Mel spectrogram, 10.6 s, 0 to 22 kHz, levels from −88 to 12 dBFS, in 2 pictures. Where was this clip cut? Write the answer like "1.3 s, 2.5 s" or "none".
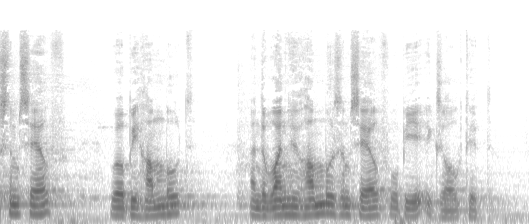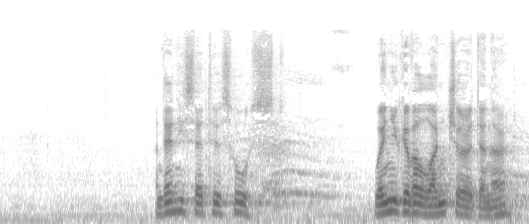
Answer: none

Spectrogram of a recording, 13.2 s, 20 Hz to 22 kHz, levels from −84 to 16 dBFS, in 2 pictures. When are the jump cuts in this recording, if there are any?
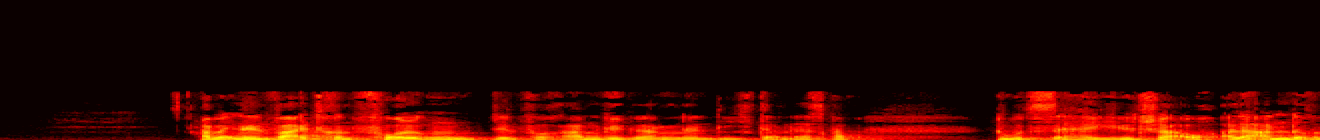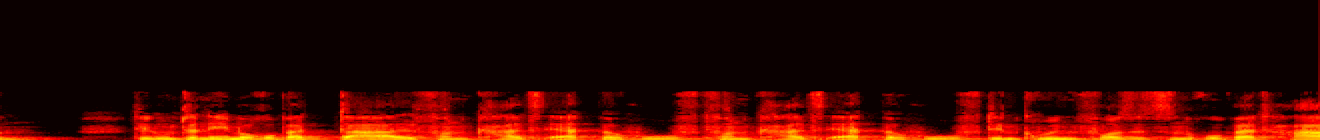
2.5 s, 4.1 s, 7.0 s, 10.1 s

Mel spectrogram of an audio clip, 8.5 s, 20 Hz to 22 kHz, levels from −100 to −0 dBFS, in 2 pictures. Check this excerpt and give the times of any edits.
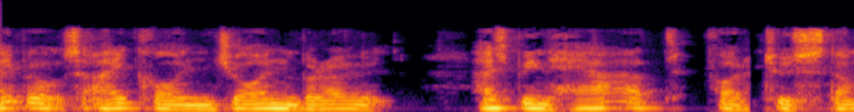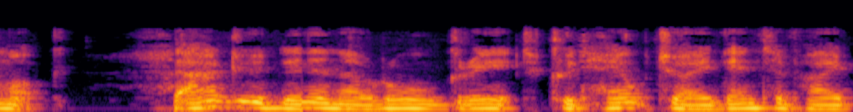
3.7 s, 5.1 s, 5.8 s

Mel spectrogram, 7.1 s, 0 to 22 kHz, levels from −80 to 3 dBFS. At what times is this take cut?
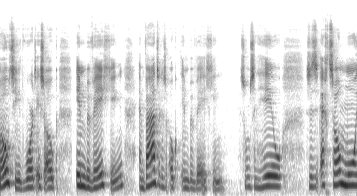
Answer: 1.4 s, 3.6 s, 5.1 s

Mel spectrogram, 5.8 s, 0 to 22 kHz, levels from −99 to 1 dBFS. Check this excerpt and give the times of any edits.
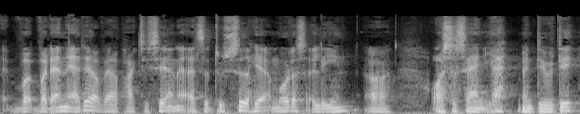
2.5 s

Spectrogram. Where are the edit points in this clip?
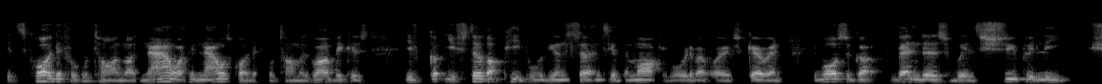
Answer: none

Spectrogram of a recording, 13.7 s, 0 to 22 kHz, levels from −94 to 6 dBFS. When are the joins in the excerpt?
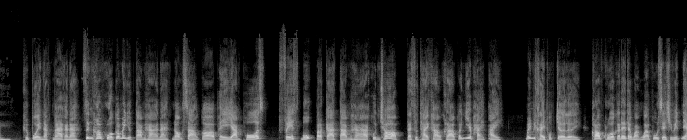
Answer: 1.6 s, 6.3 s, 8.0 s, 11.7 s

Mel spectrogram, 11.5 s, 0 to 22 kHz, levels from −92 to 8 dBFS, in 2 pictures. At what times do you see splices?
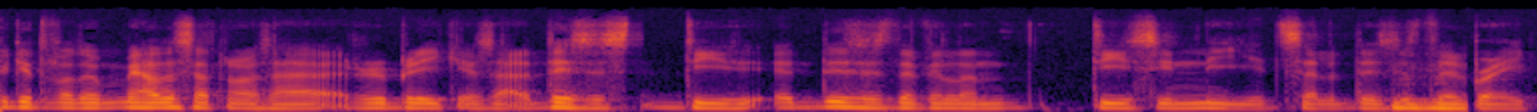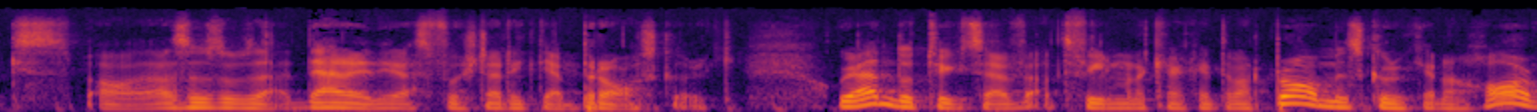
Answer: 2.4 s, 5.5 s

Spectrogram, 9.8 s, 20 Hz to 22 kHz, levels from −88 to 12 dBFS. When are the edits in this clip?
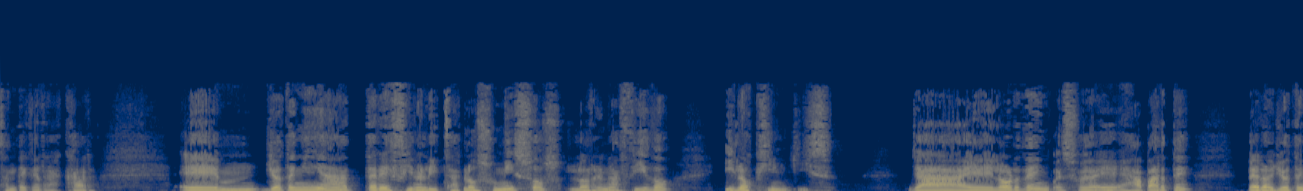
3.5 s, 7.9 s

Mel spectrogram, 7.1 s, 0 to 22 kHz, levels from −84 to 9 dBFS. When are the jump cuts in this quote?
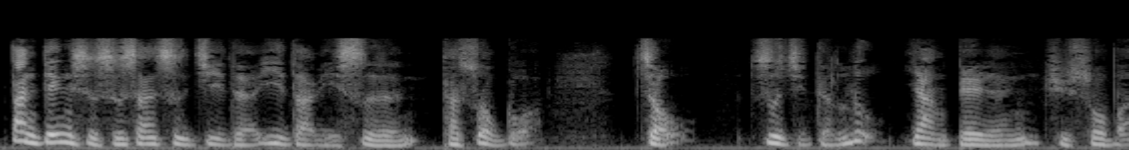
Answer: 2.6 s, 5.6 s

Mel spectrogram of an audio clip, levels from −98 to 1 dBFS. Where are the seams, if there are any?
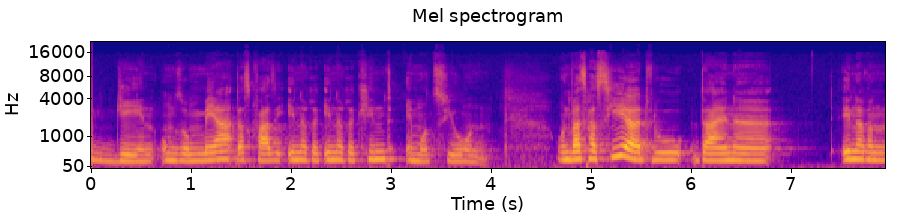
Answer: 1.4 s, 2.3 s, 4.9 s, 5.6 s

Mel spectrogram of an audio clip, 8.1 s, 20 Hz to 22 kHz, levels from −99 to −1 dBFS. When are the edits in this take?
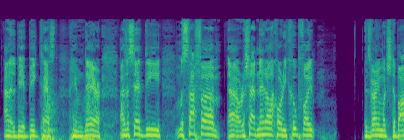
1.4 s, 3.5 s, 5.4 s

